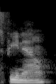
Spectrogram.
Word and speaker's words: Finau: So you got Finau. I say his name wrong. It's Finau.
